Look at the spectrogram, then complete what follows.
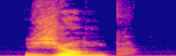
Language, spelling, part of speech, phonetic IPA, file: Polish, ziąb, noun, [ʑɔ̃mp], Pl-ziąb.ogg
